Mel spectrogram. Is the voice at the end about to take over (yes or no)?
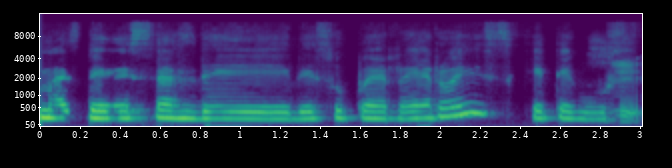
yes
